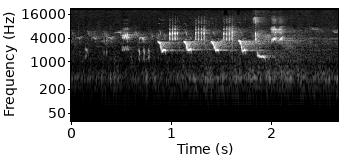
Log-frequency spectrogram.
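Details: ['Nightingale song: soft scattered notes, then four loud, clear notes that each slide downward, evenly spaced, followed by a lower trailing note.']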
